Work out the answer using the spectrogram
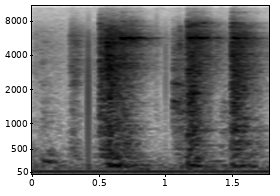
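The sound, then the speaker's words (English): A prison cell door being opened: a few broad, hissing scrapes in quick succession, separated by short knocks, moderately loud with no talking. “Get the cell door”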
